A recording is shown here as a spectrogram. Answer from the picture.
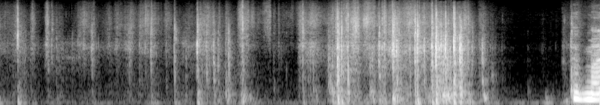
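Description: Rustling and crinkling of clothes being handled, in a run of short strokes that is loudest about two seconds in.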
